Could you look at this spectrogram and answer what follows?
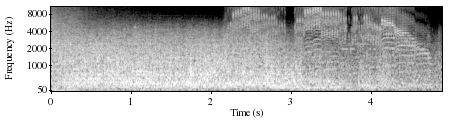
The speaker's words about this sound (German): Aus! Das Raumschiff ist explodiert.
